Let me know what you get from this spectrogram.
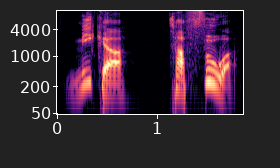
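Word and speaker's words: Mika Tafua: them as edge here out of utah it's pronounced mika tafuwa out of utah who's a bit of an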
